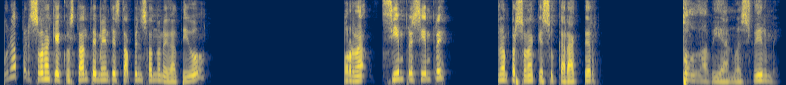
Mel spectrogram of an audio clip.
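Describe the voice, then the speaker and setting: Bright-voiced pastor preaching in a reverberant church. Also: male voice, lively intonation, measured pace, vocal fry, long pauses. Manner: swings from loud emphatic declarations to quiet low asides. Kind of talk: sermon. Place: church sanctuary. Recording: church hall with long reverb.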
